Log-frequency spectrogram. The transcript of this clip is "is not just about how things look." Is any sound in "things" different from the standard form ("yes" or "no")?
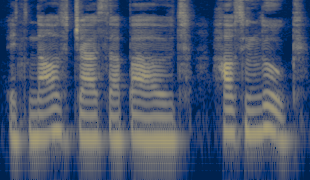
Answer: yes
